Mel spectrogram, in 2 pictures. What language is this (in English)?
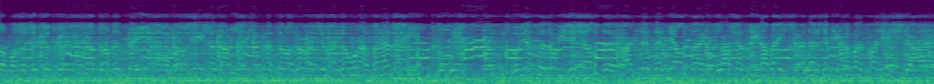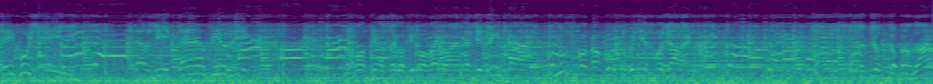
Polish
